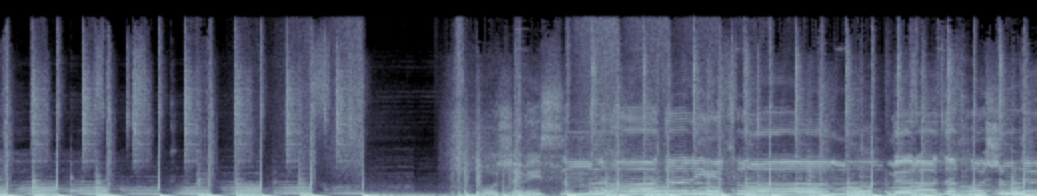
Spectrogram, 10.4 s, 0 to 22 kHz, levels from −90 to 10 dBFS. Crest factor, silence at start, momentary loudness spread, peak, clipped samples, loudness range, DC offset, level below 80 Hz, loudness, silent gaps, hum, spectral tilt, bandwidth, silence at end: 10 dB; 0 s; 6 LU; 0 dBFS; under 0.1%; 5 LU; under 0.1%; -16 dBFS; -12 LUFS; none; none; -4.5 dB/octave; over 20 kHz; 0 s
